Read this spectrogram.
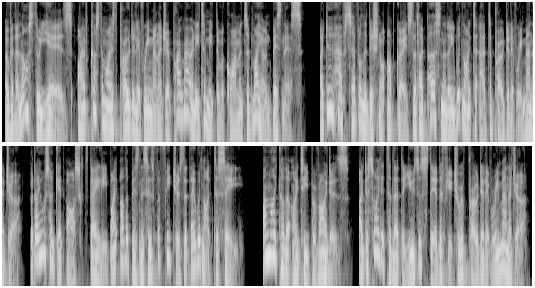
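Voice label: English, male; lektoring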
